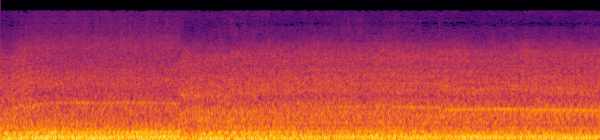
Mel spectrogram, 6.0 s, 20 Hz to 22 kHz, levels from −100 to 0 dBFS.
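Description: At 1.79 s, compressed frames are skipped. The audio jumps ahead by about half a second. That fits a run of around twenty frames of roughly 23 ms each being dropped or rejected.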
